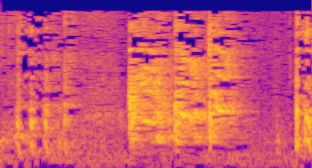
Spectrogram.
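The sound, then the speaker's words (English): A series of dry coughs from a person with a dry throat: a few short hacks at first, then a louder, rougher fit of harsh bursts, trailing off before one last sharp cough. “Pardon me whilst I cough.”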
